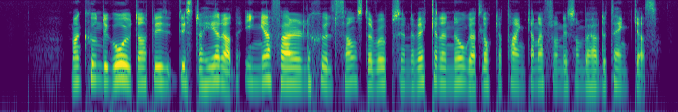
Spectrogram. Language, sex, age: Swedish, male, 24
